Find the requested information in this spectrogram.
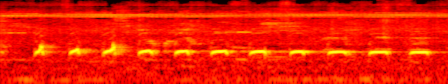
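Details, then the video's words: Perkutut, or zebra dove, of Bangkok stock, in the long-voice 'ngerot' singing style. About eleven rounded, mid-pitched coos follow one another at a steady rhythm, roughly every third of a second, with a faint low hum underneath. "𝗠𝗮𝘀𝘁𝗲𝗿𝗮𝗻 𝗣𝗲𝗿𝗸𝘂𝘁𝘂𝘁 𝗕𝗮𝗻𝗴𝗸𝗼𝗸 𝗡𝗴𝗲𝗿𝗼𝘁, 𝗣𝗲𝗿𝗸𝘂𝘁𝘂𝘁 𝗦𝘂𝗮𝗿𝗮 𝗣𝗮𝗻𝗷𝗮𝗻𝗴"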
